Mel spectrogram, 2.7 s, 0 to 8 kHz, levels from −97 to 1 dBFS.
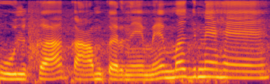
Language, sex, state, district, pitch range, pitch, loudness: Hindi, female, Uttar Pradesh, Jalaun, 180-235 Hz, 195 Hz, -14 LUFS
